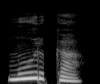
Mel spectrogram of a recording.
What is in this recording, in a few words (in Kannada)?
"ಮೂರ್ಕ", Kannada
